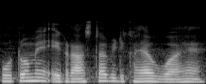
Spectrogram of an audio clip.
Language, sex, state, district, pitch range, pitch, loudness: Hindi, male, Arunachal Pradesh, Lower Dibang Valley, 130-155 Hz, 135 Hz, -18 LUFS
